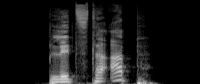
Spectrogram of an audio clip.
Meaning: inflection of abblitzen: 1. first/third-person singular preterite 2. first/third-person singular subjunctive II
- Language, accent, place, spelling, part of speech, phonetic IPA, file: German, Germany, Berlin, blitzte ab, verb, [ˌblɪt͡stə ˈap], De-blitzte ab.ogg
